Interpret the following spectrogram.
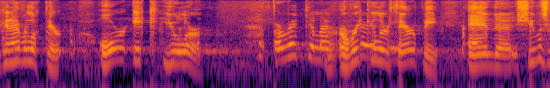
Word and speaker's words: auricular: So it's, I got a little note, it says pronounced auriculo. It's auricular therapy.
